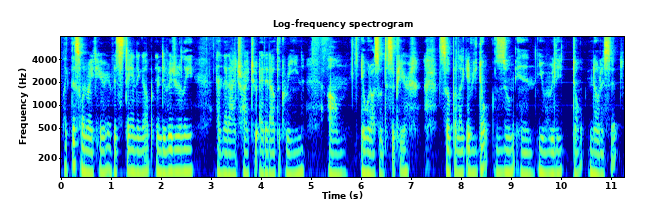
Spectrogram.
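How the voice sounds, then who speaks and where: A young woman whose first language is Cantonese, chatting in a soft ASMR whisper at home, rambling with lots of fillers. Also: rumbling low, level tone, moderate pace, slightly rough. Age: young adult. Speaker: ASMR channel creator. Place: home room with green screen.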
